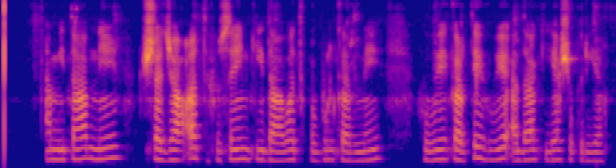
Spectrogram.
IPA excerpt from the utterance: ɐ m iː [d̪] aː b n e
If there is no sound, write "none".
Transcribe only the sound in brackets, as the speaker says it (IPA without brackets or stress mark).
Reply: t̪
